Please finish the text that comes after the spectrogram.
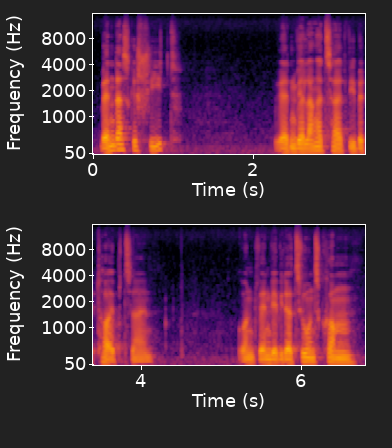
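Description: A reflective, idealistic doctor in a radio drama. His fairly low voice is measured and solemn, like an orator's, with an undertone of melancholy. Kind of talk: German radio play acting.

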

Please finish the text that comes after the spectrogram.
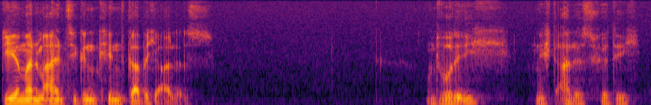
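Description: A proud aging prince with a low, husky voice. He declaims solemnly and poetically, a possessive master and father figure in a literary radio play. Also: a little slow, a little mellow. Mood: proud, self-righteous. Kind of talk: literary German radio drama acting.

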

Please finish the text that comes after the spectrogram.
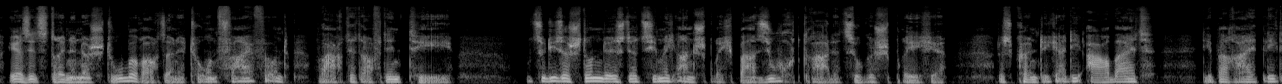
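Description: Long-suffering old manservant, creaky voice, dry close sound, wry, confiding, radio drama. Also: male voice, mid-range voice, fairly bright tone, no echo, exaggerated voice. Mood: sly, narrating.

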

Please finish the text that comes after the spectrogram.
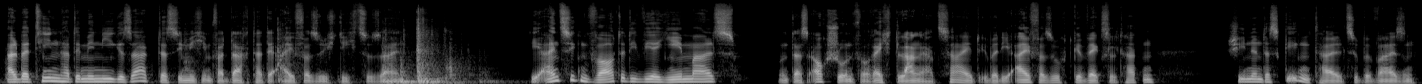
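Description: An actor playing an introspective, jealous lover who narrates his memories in a measured, literary radio drama style. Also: deep voice, sing-song, background noise. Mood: reflective, brooding. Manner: reflective, measured literary delivery in long sentences.

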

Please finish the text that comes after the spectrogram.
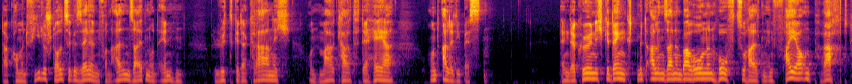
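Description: Male narrator for verse radio drama: medium pitch, husky, measured and declamatory.

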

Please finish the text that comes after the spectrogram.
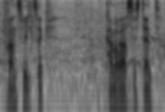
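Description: A man's voice: lowish voice, monotone, unhurried, noisy background, lightly acted. An actor playing a young, chatty male camera assistant from Vienna, speaking with a Viennese accent and dry irony. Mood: sardonic. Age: young adult. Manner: dry, ironic remarks. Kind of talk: radio drama acting.

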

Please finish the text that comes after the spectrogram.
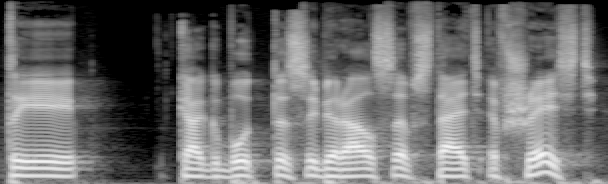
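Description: A man voicing a grumbling, argumentative Victorian gentleman who retorts tartly in a comic audiobook. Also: lowish voice, little pitch movement, slow, clear, resonant tone. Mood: reproachful.

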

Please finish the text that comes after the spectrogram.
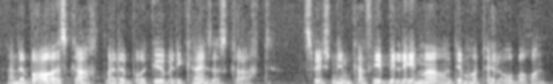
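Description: An actor narrating a police radio drama in a measured, literary storytelling manner. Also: male voice, deep voice, creaky. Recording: music under the voice.

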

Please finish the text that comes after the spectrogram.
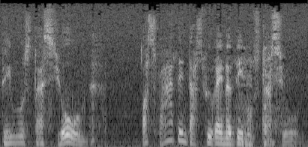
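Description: A man's voice: mid-range voice, animated, measured pace, mellow, slight background noise. An actor playing a scornful, domineering German party man in a radio play, hectoring and insistent. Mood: suspicious.

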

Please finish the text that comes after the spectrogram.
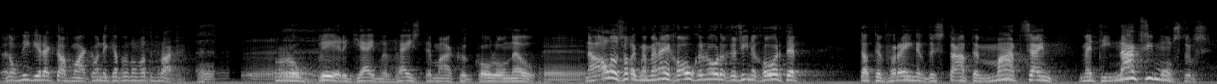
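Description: An actor in a radio play voicing a stubborn, muddled army sergeant, blunt and colloquial, with a raspy voice. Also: male voice, sits high, animated, fairly quick, exaggerated voice. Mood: indignant. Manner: blunt, colloquial, repeating himself in confusion. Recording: dull old radio recording.

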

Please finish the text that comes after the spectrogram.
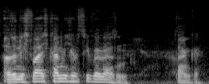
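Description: A man's voice: medium pitch, lively intonation, racing, noisy background, natural voice. An actor playing a ruthless, imperious businessman with a commanding, formal manner, in a 1950s German radio drama. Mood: coldly commanding. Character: ruthless, imperious businessman ordering a smear campaign.

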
